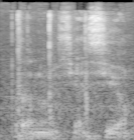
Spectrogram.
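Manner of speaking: Pronunciación whispered without voice. Shown as a demonstration. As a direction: breathe Pronunciación softly.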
